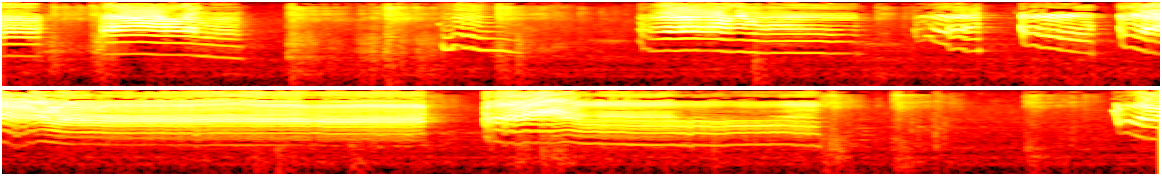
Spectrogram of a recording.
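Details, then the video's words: Pet otter indoors giving cat-like cries: repeated loud, piercing, descending squeals with rich harmonics, some short and chirpy, others long, strained and raspy lasting about three seconds. "Otter Chiro makes cat noise"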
